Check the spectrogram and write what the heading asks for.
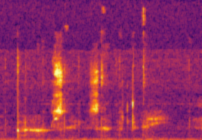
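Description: Near silence: a low steady hum, faint stylus clicks on a writing tablet, and a barely audible murmured voice.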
